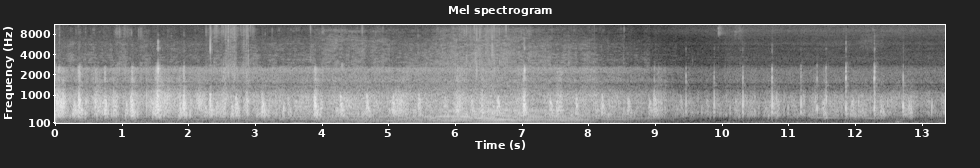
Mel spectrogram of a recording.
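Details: Handheld fetal Doppler: rapid, regular whooshing beats at roughly 150 a minute, fading toward the end; fetal heartbeat.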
